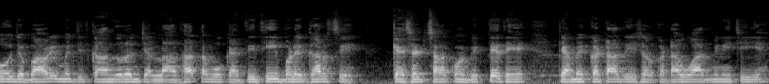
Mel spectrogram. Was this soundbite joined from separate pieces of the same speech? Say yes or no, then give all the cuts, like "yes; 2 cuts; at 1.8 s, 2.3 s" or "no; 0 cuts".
no; 0 cuts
